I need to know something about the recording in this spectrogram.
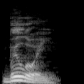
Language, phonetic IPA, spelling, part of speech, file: Russian, [bɨˈɫoj], былой, adjective, Ru-былой.ogg
- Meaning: bygone, former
